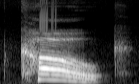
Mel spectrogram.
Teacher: Did you stretch your O vowel out and glide from the O to the U sound?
